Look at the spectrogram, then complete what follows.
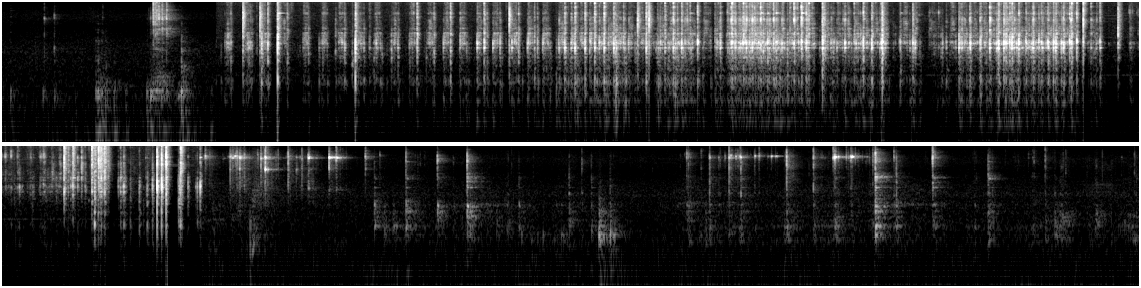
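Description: Three-jaw wheel puller pulling a ball bearing off an electric motor's shaft: rapid metallic clicking for about eleven seconds while the puller is worked, then a few sharp clicks and lighter metal clinks as the puller is handled and taken off.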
